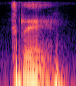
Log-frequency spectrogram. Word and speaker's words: très: Very in French is called très.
